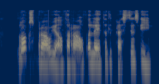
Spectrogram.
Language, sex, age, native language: Icelandic, female, 50-59, Icelandic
